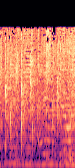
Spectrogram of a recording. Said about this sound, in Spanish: Un aplauso para Julius, por favor.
